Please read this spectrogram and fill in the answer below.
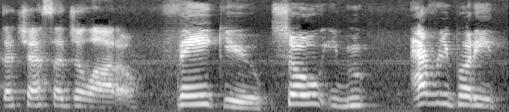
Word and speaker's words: Duchessa: And did I pronounce the name of your gelato company correctly? Is it Duchessa? Correct, Duchessa Gelato.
